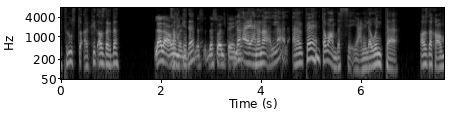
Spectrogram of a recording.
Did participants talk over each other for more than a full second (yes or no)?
no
